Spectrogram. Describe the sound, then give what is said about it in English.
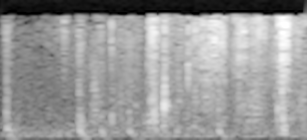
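Hooves of horses clop as riders, dismounted in open country, lead them on foot: a few irregular, moderately loud hoof strikes sounding alone. “Well, we'd better dismount and lead the horses.”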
